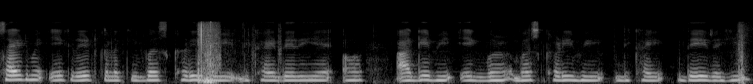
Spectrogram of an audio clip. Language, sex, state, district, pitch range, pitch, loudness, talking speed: Hindi, female, Karnataka, Bangalore, 185-195 Hz, 190 Hz, -25 LUFS, 190 wpm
